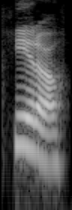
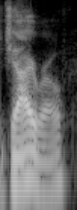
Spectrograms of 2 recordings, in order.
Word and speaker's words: gyro: to me because I know many people that mispronounce the word g y o. One of my favorite foods. Hiro. Hiro. Right. But people call it a gyro.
